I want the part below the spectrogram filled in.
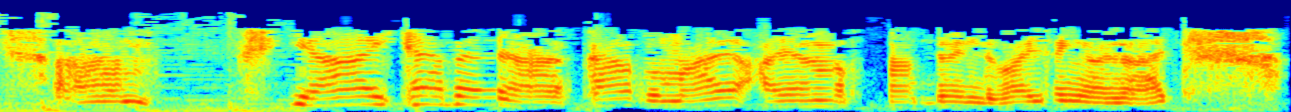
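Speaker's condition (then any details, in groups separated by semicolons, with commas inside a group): Cerebral palsy; lifelong, diagnosed at age 55, others long mistook for drunk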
